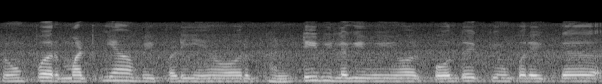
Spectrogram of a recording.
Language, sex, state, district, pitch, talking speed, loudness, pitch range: Hindi, male, Rajasthan, Jaisalmer, 145 Hz, 160 wpm, -16 LUFS, 140-150 Hz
